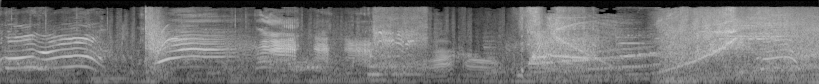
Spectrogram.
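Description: Cartoon soundtrack: background music under short wordless character yelps and cartoon sound effects, with whooshes and hits, and a quick rising whistle-like glide about five seconds in.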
